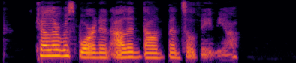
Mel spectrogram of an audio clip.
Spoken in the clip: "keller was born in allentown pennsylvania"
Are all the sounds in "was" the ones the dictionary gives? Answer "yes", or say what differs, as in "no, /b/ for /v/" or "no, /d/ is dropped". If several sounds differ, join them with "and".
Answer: yes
